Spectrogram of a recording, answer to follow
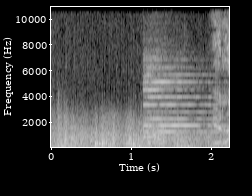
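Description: A deep, loud rumble like thunder dies away after a booming hit. A ringing, bell-like tone with several high overtones comes in about a second in.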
